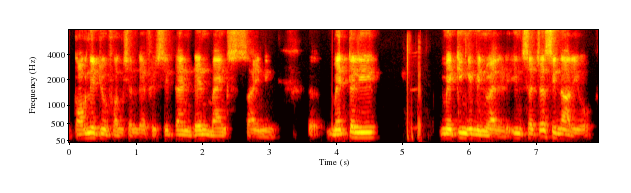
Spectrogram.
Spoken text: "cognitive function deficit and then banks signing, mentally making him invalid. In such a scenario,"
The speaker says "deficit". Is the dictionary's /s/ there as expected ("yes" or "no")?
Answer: yes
